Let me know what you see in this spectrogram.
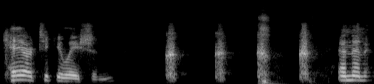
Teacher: after the K we have to roll air through the teeth shaped with the tongue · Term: Rim shot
